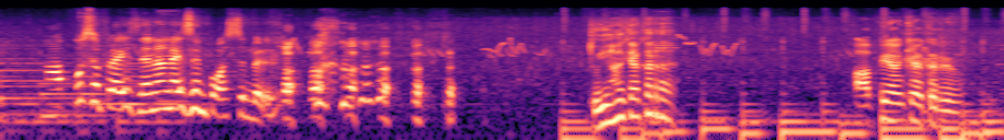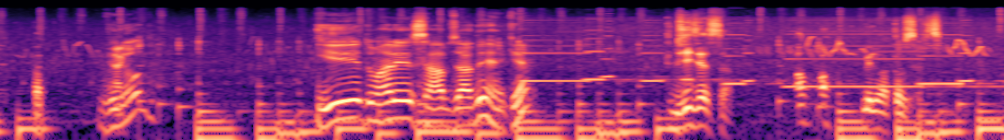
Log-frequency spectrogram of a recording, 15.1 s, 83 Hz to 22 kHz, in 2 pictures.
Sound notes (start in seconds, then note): 1.8 laughing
